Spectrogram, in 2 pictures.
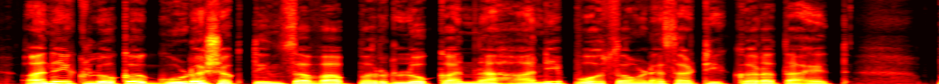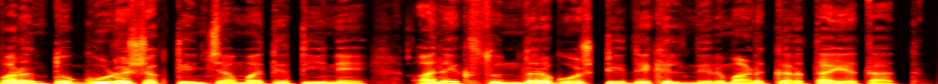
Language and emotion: Marathi, neutral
